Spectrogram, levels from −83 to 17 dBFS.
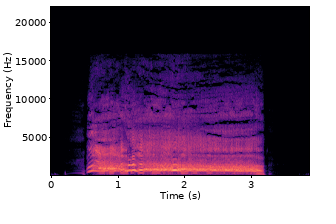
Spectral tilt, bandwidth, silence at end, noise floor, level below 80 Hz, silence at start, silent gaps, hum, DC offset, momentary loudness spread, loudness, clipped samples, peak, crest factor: -1.5 dB/octave; 14.5 kHz; 0.7 s; -80 dBFS; -66 dBFS; 0.55 s; none; none; under 0.1%; 9 LU; -13 LUFS; under 0.1%; 0 dBFS; 14 dB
